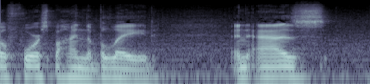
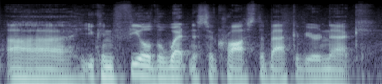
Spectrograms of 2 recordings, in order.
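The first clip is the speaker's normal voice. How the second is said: ordinary delivery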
